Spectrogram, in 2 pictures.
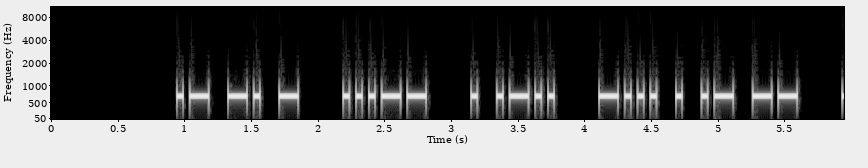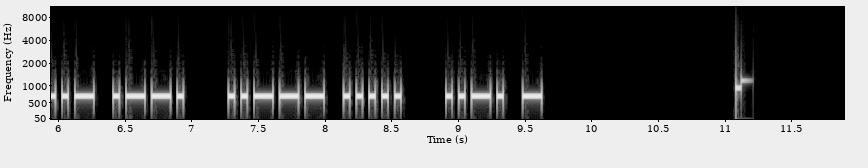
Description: Morse code, heard as a keyed tone, about 25 wpm, 700 Hz. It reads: ANT 3 EL BEAM UP 25 FT
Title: Practice QSO - Exchange 2 - Info - 25wpm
